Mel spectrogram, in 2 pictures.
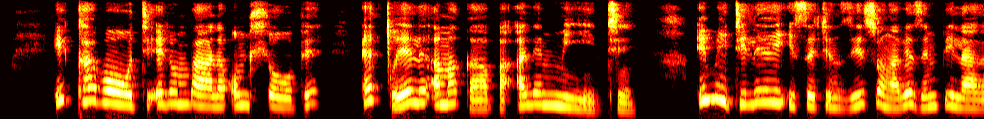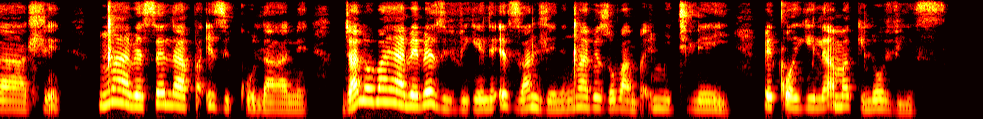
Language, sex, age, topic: North Ndebele, male, 36-49, health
